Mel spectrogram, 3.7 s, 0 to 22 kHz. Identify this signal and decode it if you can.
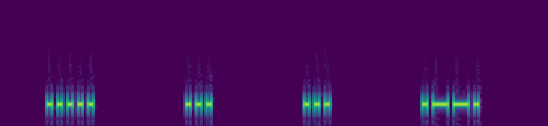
Morse code, heard as a keyed tone, about 36 wpm, spaced as for 12 wpm, 700 Hz. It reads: 5SSP
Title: USA Call Signs - 6 Characters - 6x Character Spacing - 35wpm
